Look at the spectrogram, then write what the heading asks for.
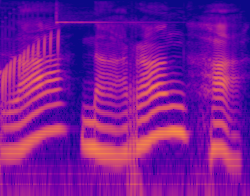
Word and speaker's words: la naranja: It's called la naranja. La naranja.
